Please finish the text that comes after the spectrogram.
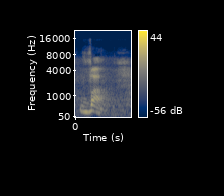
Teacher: दंत्योष्ठ्य वर्ण का सूत्र है वकारस्य दंतोष्ठम, यानी कि जो व वर्ण है वो दंतोष्ठम है। इस व वर्ण को बोलते समय दांत और होठ दोनों का प्रयोग होता है। तो जिस वर्ण के उच्चारण में दंत के साथ साथ ओष्ठ का प्रयोग होता है उसे दंत्योष्ठ्य वर्ण कहते हैं।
